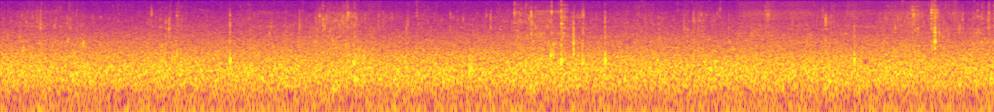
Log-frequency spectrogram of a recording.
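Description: Steady rush of flowing river water, with a few faint clicks scattered through it.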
